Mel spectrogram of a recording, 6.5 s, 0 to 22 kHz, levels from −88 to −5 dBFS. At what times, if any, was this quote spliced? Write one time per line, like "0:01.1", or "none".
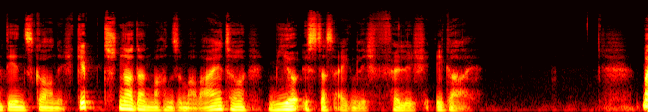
none

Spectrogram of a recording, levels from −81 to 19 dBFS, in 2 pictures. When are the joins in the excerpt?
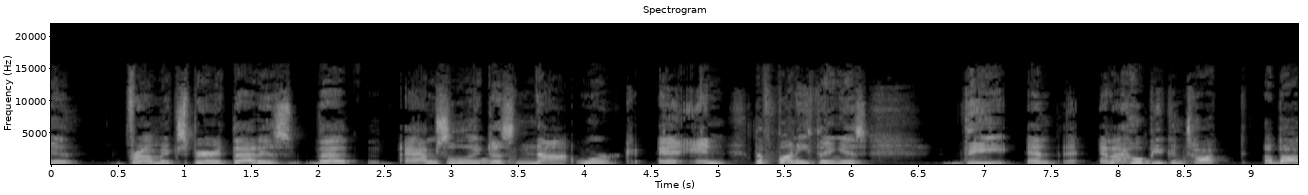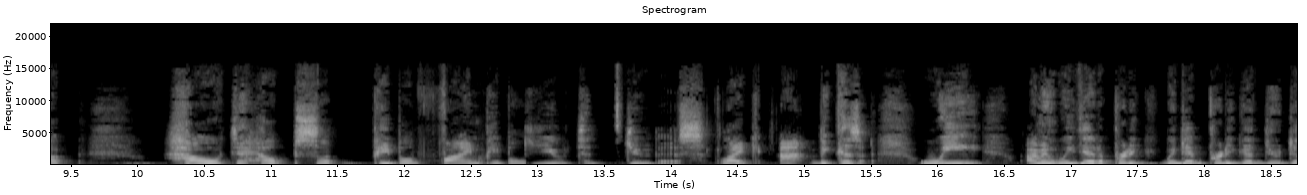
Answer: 0:12.9

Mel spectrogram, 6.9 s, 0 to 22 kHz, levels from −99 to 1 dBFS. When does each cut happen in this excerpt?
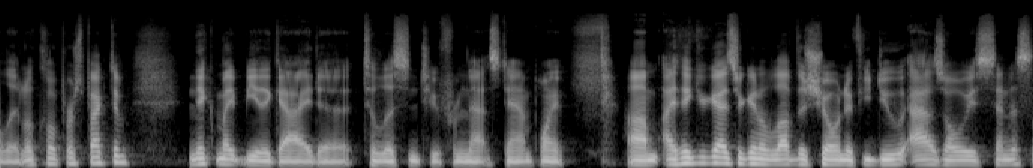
none

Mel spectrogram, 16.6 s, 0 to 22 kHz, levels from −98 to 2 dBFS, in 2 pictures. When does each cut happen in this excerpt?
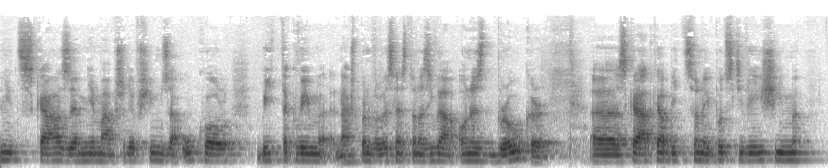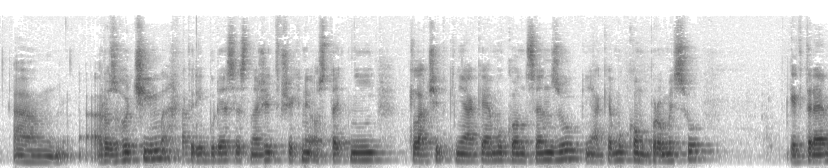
0:10.1

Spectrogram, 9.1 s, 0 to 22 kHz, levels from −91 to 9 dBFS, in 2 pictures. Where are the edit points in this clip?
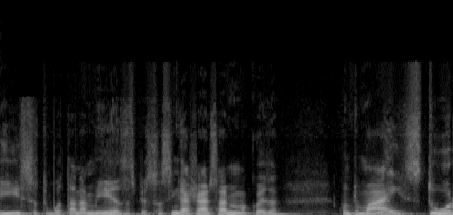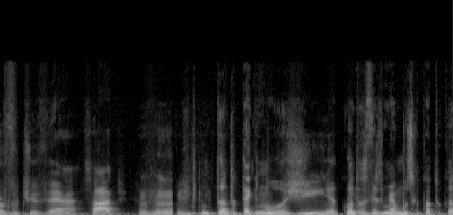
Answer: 0:06.2
0:07.9

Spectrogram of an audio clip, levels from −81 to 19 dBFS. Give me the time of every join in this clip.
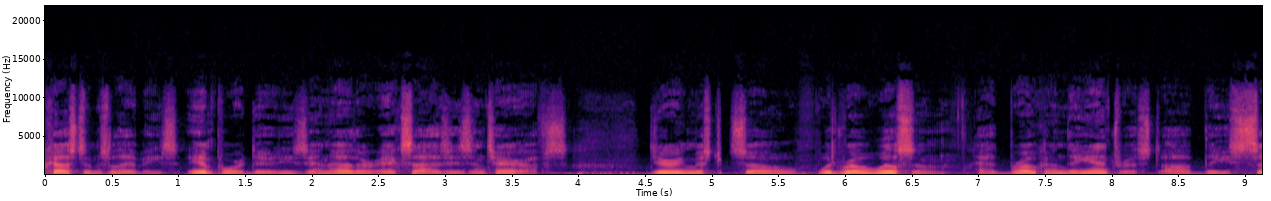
0:05.1

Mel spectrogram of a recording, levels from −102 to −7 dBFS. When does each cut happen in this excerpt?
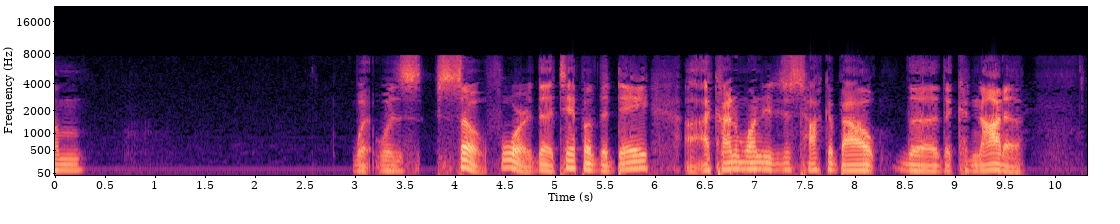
0:03.8
0:08.3

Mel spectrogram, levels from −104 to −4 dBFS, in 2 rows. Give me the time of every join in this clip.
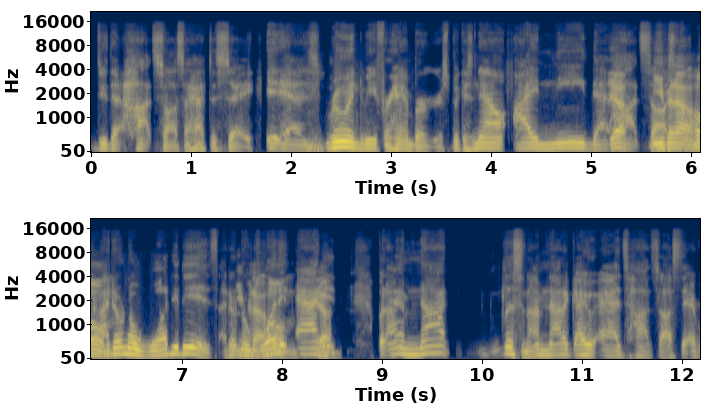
0:01.7

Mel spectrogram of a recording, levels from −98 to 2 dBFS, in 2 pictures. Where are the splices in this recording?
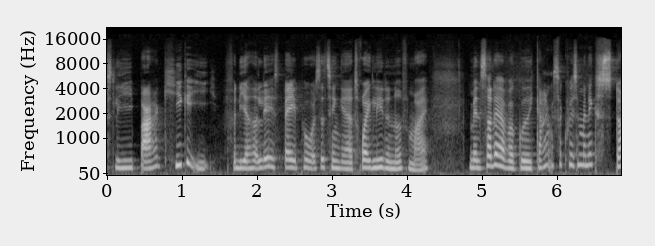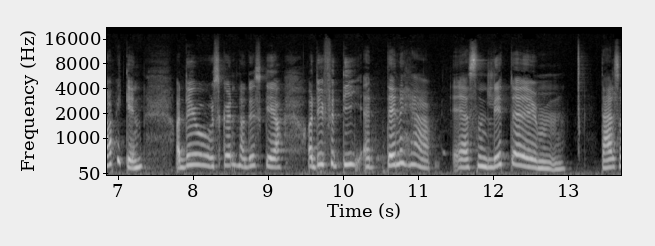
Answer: none

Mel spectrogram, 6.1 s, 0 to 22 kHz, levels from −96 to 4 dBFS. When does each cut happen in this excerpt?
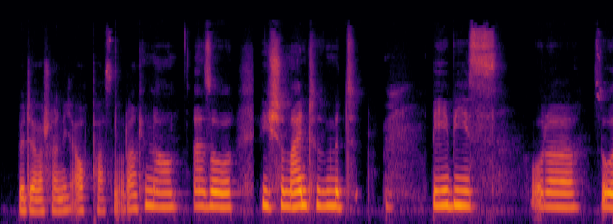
0:02.5

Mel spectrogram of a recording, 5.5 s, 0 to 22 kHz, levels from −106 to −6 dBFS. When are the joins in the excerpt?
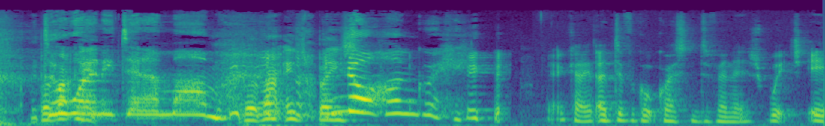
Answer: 0:04.0

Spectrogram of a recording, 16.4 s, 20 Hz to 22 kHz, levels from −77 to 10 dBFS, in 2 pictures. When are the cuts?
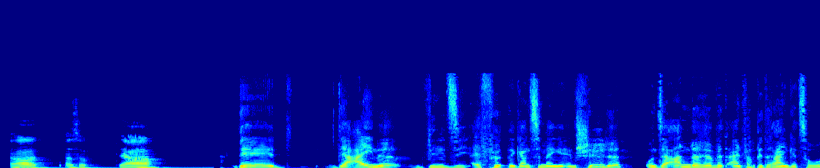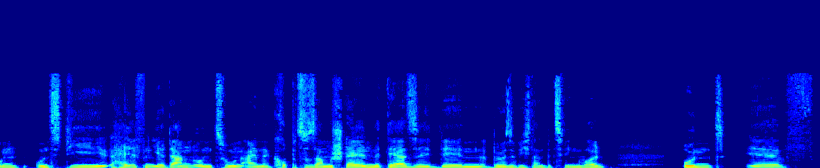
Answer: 0:02.2
0:04.7
0:06.3

